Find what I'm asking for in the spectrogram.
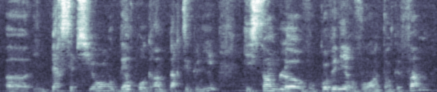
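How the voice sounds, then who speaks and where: A man's voice: mid-range voice, darkish tone. Man, formal wordy interviewer, roomy echo, faint background noise.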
